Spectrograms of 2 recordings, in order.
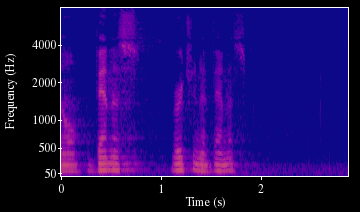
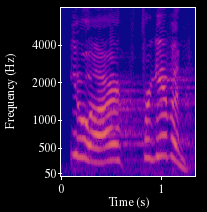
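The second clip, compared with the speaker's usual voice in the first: much higher and louder proclamation; booming pardon; 8 dB louder than usual. Acted. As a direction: announce the pardon grandly. Creditor pardons the debt.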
